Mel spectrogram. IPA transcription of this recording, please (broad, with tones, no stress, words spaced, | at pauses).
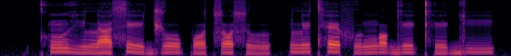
kʰũ˦ɣi˨ la˨se˦˨ d͡ʒoː˦pɔ˨t͡sɔ˦sʊ˨ | lɪ˦tʰɛ˦fʊ˨ŋɔ˦˨ ɡeː˦kʰe˨ɡi˦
